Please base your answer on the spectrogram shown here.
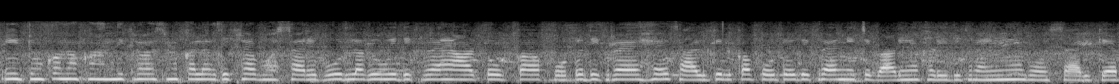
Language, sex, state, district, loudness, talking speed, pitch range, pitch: Hindi, female, Bihar, Sitamarhi, -13 LUFS, 220 wpm, 220-240 Hz, 230 Hz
